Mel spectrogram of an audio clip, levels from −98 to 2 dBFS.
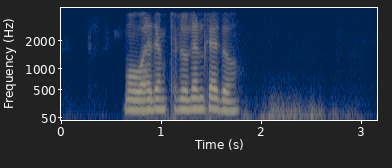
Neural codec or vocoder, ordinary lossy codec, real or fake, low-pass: codec, 16 kHz, 0.8 kbps, ZipCodec; none; fake; 3.6 kHz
